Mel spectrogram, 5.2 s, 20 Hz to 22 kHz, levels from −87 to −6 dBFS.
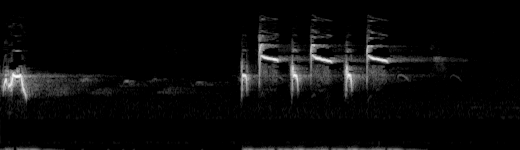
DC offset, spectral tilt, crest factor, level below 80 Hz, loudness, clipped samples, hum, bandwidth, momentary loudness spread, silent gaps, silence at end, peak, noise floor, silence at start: under 0.1%; 8.5 dB/octave; 18 dB; -66 dBFS; -14 LUFS; under 0.1%; none; 13.5 kHz; 9 LU; none; 1.3 s; -4 dBFS; -72 dBFS; 0.05 s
